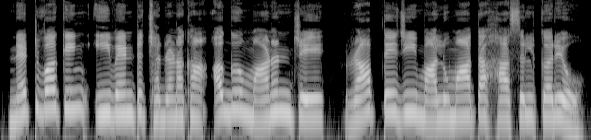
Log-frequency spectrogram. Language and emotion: Sindhi, neutral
